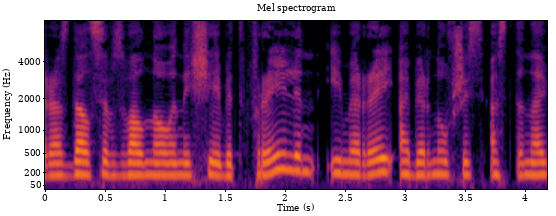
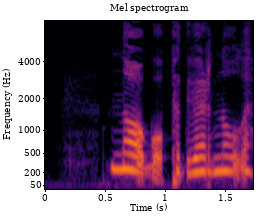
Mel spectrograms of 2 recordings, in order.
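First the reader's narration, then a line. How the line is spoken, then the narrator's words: Weak female voice. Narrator (Russian): сказала она слабым голосом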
